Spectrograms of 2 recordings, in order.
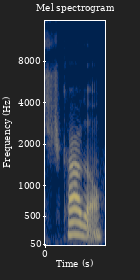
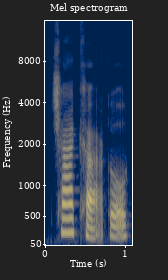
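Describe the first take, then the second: First: Said in the usual way. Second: "Chicago" said as "CHACK-ah-go"; hard "ch" and a "chack" first syllable in "Chicago"; variant pronunciation. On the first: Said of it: "it's Chicago". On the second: Shown as a demonstration. Puzzling over the city's name, "Chicago" mispronounced as "chack-ah-go". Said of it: "I'm even saying it different".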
